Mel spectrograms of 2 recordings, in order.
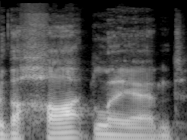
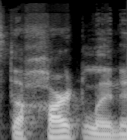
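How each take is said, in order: First: "Hotland" with no R and an open "ah" vowel; slow it down and leave the R out of "Hotland"; dropped R. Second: "heartland" with the R clearly sounded; hit the R. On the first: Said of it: "not the Hatland or the Hotland". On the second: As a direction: lean a little on the R in "heartland". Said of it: "you hit the R a little bit". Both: Shown as a demonstration.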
